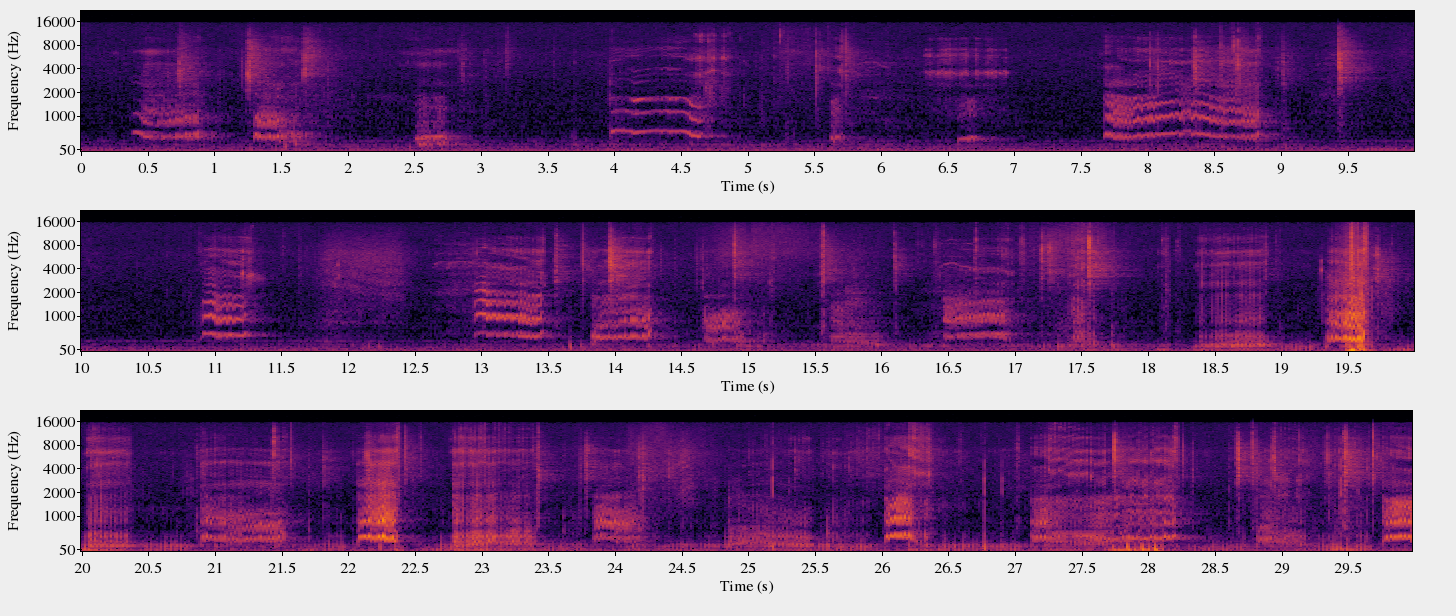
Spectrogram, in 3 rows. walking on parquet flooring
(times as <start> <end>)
13.1 18.4, 19.4 29.9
